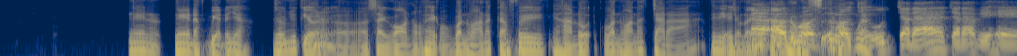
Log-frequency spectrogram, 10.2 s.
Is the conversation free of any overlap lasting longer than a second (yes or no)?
no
